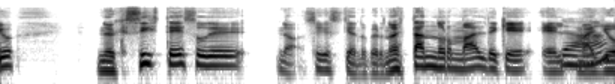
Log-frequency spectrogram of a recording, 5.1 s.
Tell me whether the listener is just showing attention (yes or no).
yes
